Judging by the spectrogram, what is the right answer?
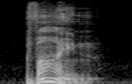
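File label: "vine", English pronunciation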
